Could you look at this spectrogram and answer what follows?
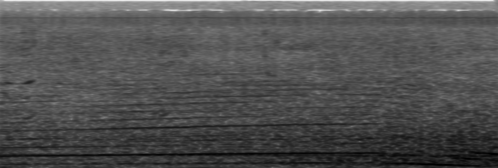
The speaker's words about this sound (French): Une fois dehors, elle marche. Elle voit arriver une voiture. C'est un taxi.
